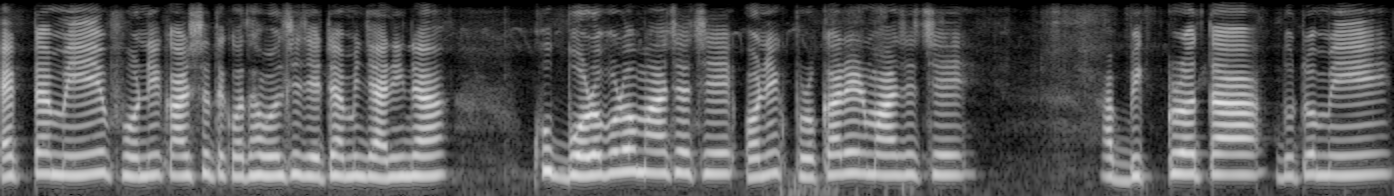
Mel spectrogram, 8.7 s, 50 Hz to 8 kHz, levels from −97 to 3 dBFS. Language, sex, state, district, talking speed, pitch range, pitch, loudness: Bengali, female, Jharkhand, Jamtara, 165 wpm, 265-290 Hz, 275 Hz, -16 LUFS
